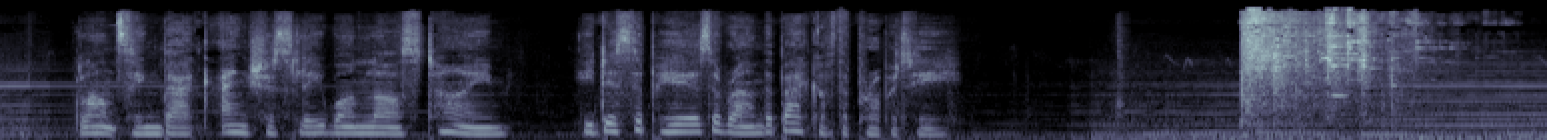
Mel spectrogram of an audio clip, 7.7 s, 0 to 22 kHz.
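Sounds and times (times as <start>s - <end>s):
speech: 0.4s - 4.9s
glass window pane in a house's back door shattering: 6.2s - 7.5s.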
